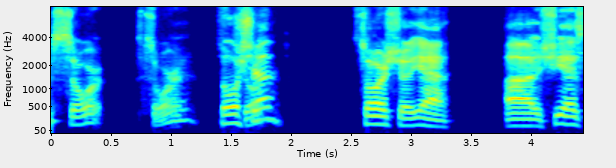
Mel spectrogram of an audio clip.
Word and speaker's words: Sorsha: Sorsha.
